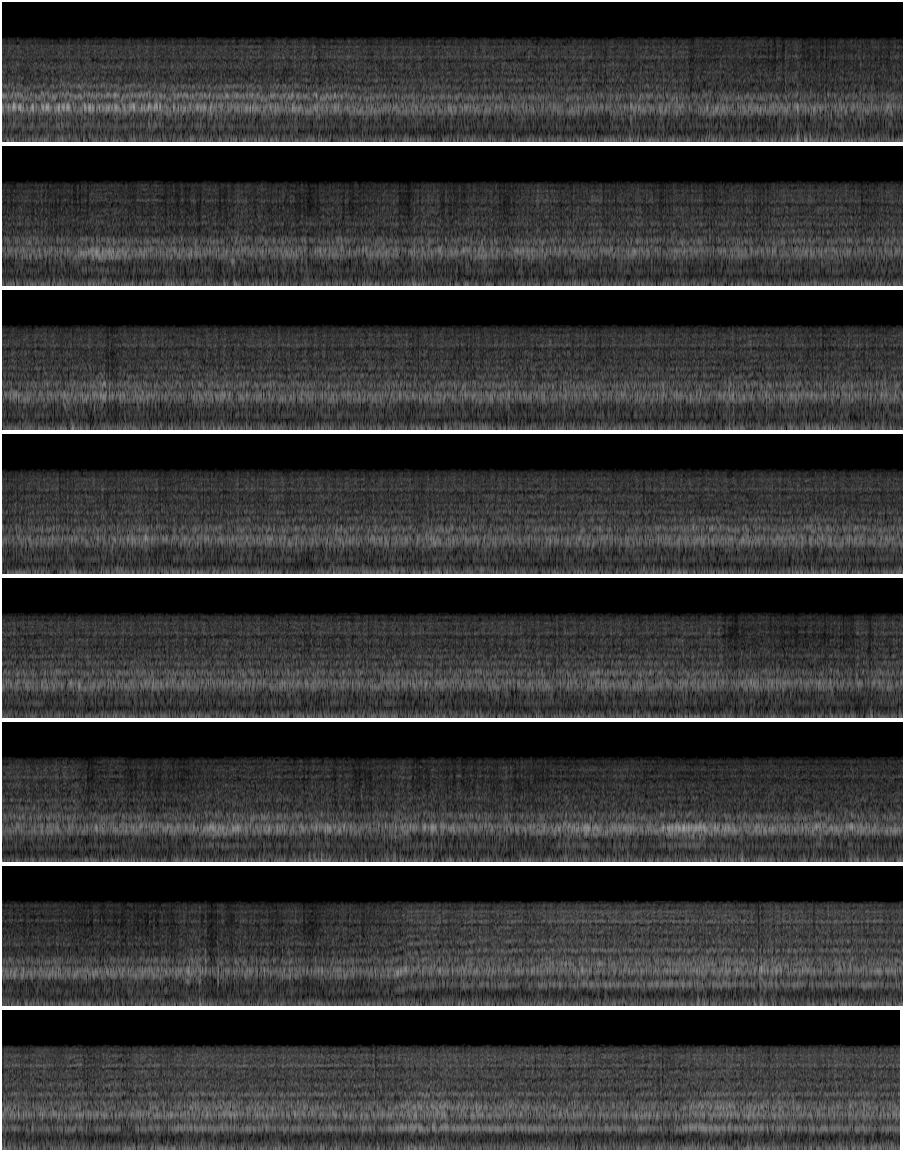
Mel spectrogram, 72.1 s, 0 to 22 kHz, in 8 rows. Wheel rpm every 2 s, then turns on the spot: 110, 110, 120, 110, 110, 120, 120, 110, 120, 120, 120, 120, 120, 110, 110, 120, 120, 110, 120, 110, 110, 110, 120, 110, 120, 110, 110, 110, 120, 150, 160, 160, 160, 160, 160, 160.
none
